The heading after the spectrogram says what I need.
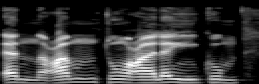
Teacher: انعمت یہاں پر اظہار ہو رہا ہے، اسے کہا جاتا ہے اظہار حلقی، نون ساکن کے بعد عین ہے جو کہ حروف حلقی میں شامل ہے۔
